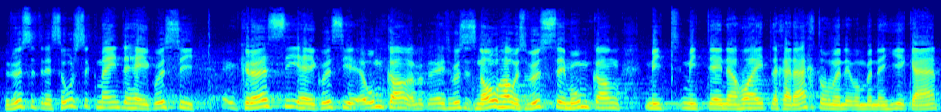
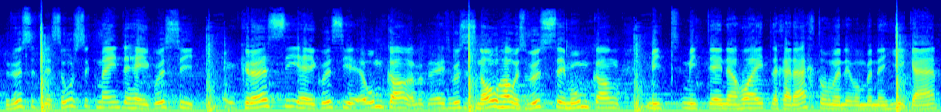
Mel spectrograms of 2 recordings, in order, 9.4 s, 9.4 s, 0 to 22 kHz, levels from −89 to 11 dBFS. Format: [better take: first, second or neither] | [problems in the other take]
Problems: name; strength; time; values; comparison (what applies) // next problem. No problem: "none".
first | background sound (Drawer open or close / Wood + Musical instrument); 9 dB below the speech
